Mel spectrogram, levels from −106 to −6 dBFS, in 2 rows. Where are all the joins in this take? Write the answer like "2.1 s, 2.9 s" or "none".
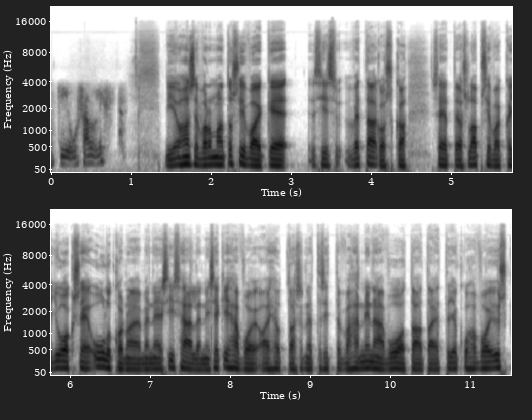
4.1 s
